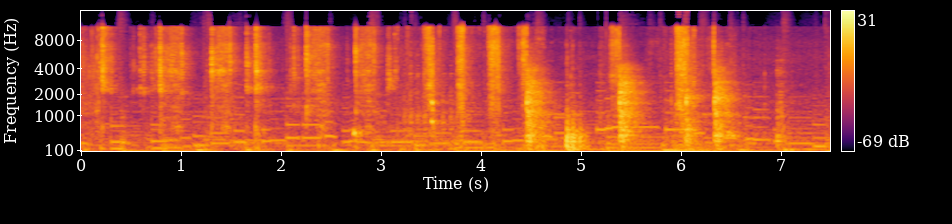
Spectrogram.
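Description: Chef's knife slicing a daikon radish into thick rounds, each cut ending in a knock on the wooden cutting board, several cuts in the second half. Background music plays throughout.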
